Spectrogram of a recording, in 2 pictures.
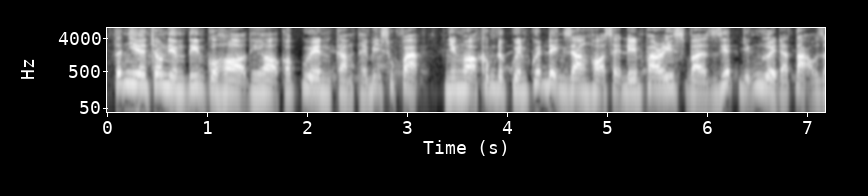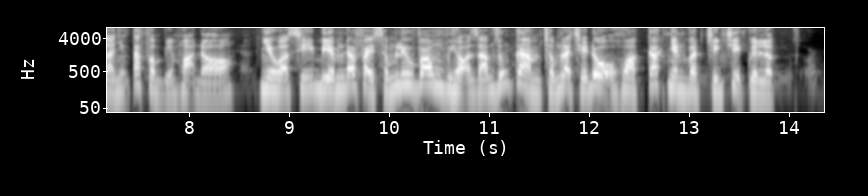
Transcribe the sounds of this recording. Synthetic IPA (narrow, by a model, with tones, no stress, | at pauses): t̪ə˦˥t̚ɲi˧ənt͡ɕɔ˧wŋ͡mni˨˩əmt̪i˧nku˧˩əɦɔ̰˧˨t̪ʰi˨˩ɦɔ̰˧˨kɔ˨˦kwi˨˩ənkaː˧˩mt̪ʰə˨˦jɓḭ˧˨sʊ˦˥t̚fa̰ː˧˨m | ɲɨ˧ŋhɔ̰˧˨xə˧wŋ͡mɗɨ˨˩əkːwi˨˦ənkwi˦˥ət̚ɗḭ̈˧˨ŋ̟za˨˩ŋɦɔ̰˧˨sɛ̰˧˥ɗe˨˦npaː˧zi˦˥svaː˨˩zi˦˥ət̚ɲɨ̰˧˥ŋːɨ˨˩əjɗa̰ː˧˥t̪a̰ː˧˨wzaː˧ɲɨ̰˧˥ŋt̪aː˦˥k̚fə˧˩mɓi˨˦əmɦwa̰ː˧˥ɗɔ˨˦ | ɲi˨˩əwha̰ː˧˨sḭ˧˥ɓi˨˦əmɗa̰ː˧˥faː˧˩jsə˨˦wŋ͡mli˧wva˧wŋ͡mvi˨˩ɦɔ̰˧˨zaː˨˦mzʊ̰˧˥ŋ͡mkaː˧˩mt͡ɕə˨˦wŋ͡mla̰ː˧˨jt͡ɕe˨˦ɗo̰˧˨ɦwa˨˩kːaː˦˥k̚ɲə˧nvə˨˩t̚t͡ɕï˨˦ŋ̟t͡ɕḭ˧˨kwi˨˩ənlɨ˨˩k̚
